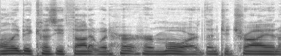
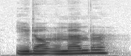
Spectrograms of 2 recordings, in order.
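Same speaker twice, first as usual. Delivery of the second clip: plain reading voice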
